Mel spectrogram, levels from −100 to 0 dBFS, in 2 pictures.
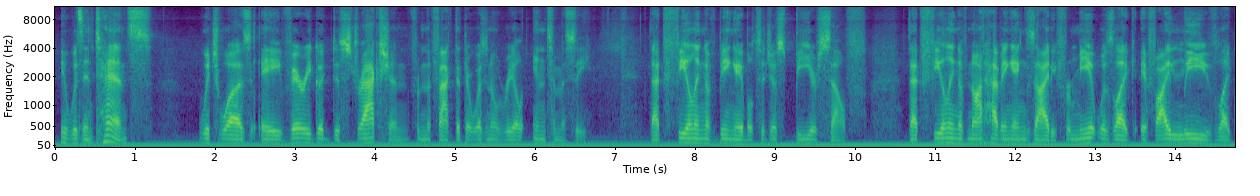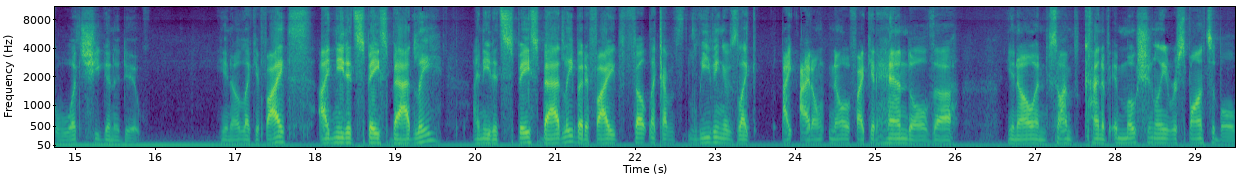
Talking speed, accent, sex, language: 180 wpm, American, male, English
